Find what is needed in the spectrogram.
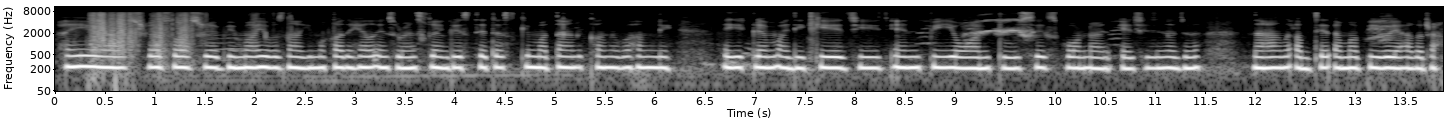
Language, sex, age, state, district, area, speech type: Manipuri, female, 18-30, Manipur, Senapati, rural, read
